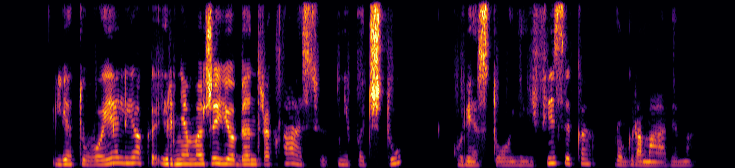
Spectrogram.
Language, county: Lithuanian, Klaipėda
